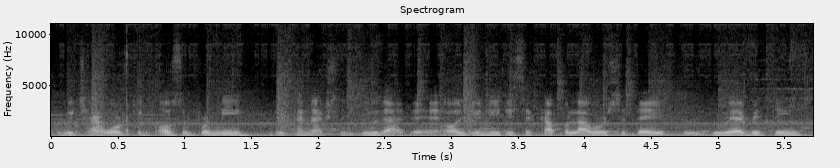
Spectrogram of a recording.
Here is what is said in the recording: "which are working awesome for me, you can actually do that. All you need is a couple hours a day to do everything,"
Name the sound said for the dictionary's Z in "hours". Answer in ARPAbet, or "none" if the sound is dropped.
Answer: S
